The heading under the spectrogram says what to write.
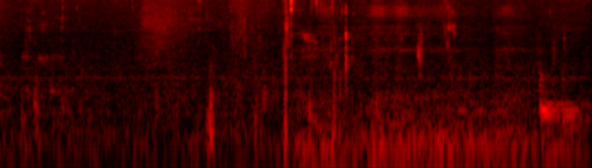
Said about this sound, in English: All right, I'm going to try. Unless it's like an American lager. I'm going to take a big gulp of it rather than a tiny sip. See if it brings back any chugging memories.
